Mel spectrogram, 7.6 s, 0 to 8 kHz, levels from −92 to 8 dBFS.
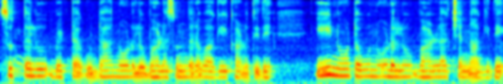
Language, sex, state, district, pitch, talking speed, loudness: Kannada, female, Karnataka, Chamarajanagar, 175 Hz, 105 wpm, -16 LUFS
